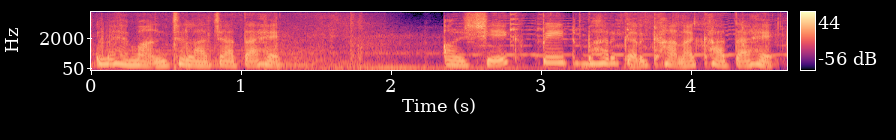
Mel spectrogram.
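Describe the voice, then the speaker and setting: A woman's voice: fairly low pitch, expressive, slow pace, over music. A woman reading scripted narration for a cartoon story.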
